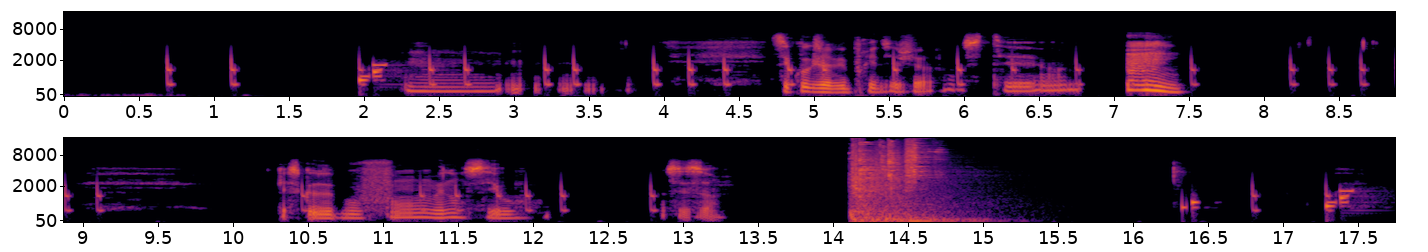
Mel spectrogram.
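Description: Short electronic menu blips sound as selections change.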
